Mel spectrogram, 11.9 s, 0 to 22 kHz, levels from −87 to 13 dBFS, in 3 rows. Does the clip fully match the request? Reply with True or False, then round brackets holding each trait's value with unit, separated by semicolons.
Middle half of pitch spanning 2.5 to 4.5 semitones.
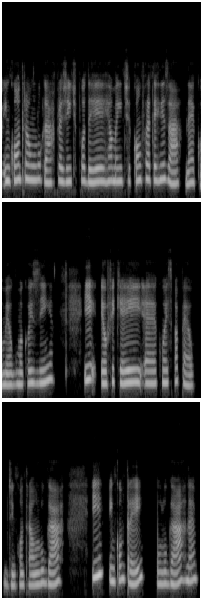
True (3.6 semitones)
